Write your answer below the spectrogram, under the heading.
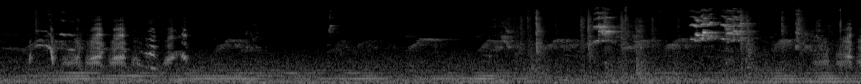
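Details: Black-headed caique parrot in an aviary in Brisbane, Australia, 2016, eating passionfruit: short harsh chirps and squeaky notes in scattered bursts, with clicks, rustling and a steady low hum in the background.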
